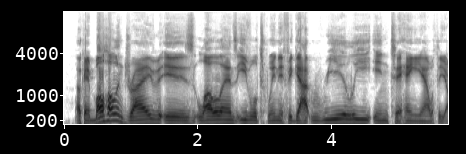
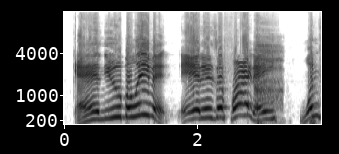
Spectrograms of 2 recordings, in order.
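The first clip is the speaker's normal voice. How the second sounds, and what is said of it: Imitates another person's voice. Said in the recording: “That's a great impression. ... Mr. Lynch”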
